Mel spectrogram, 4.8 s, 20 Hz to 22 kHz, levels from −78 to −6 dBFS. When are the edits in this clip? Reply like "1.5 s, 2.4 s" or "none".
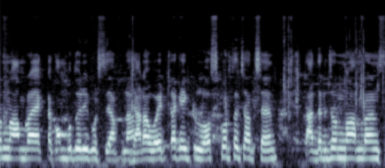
1.6 s

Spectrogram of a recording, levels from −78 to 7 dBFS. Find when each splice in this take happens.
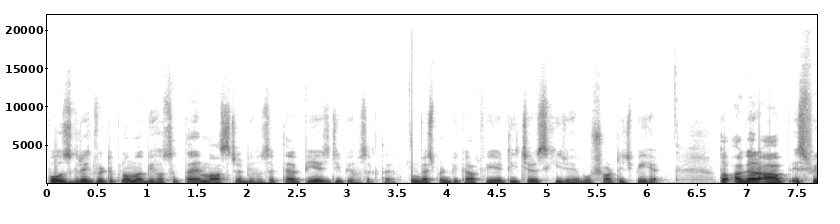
3.6 s

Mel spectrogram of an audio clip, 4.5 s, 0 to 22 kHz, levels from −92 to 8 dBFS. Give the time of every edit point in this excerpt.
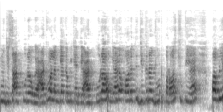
2.4 s

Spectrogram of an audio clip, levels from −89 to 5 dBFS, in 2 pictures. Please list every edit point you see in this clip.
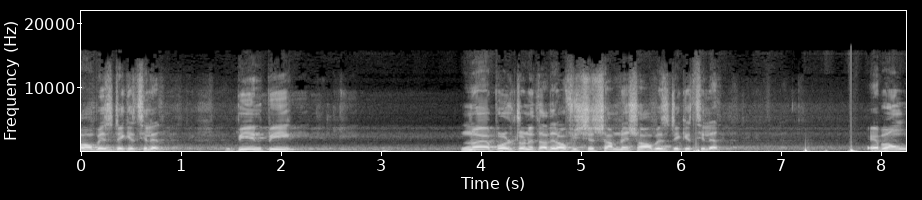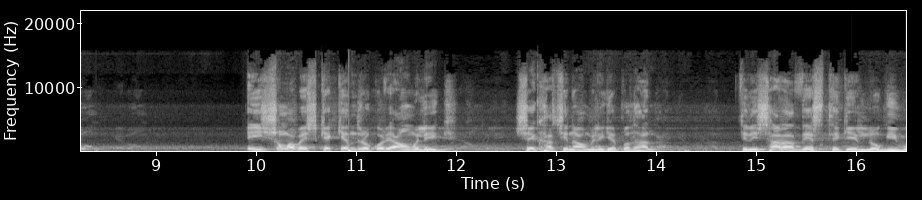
none

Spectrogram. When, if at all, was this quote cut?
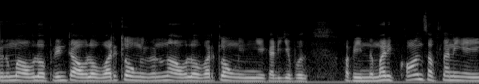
none

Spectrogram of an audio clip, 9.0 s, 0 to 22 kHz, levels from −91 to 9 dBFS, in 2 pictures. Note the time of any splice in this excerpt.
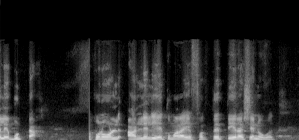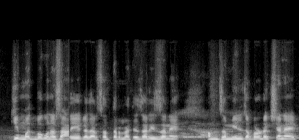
1.4 s, 5.5 s

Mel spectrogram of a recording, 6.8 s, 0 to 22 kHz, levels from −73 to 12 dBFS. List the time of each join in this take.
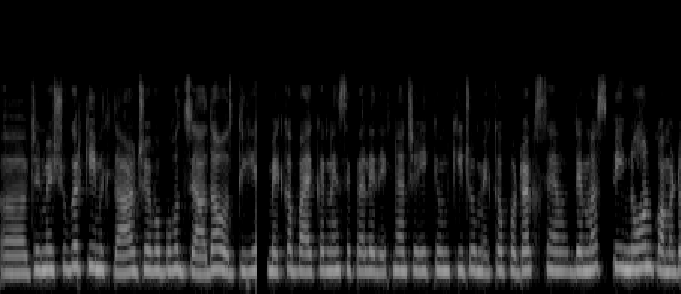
2.6 s

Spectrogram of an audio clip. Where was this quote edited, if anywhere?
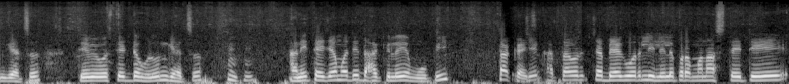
5.5 s

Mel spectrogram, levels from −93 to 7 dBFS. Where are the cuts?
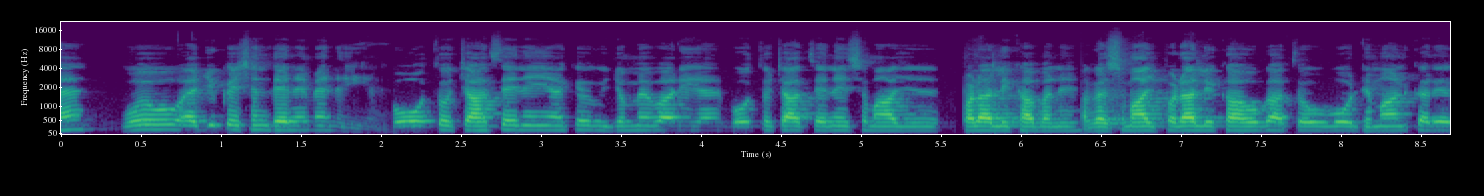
2.0 s, 5.4 s, 6.3 s

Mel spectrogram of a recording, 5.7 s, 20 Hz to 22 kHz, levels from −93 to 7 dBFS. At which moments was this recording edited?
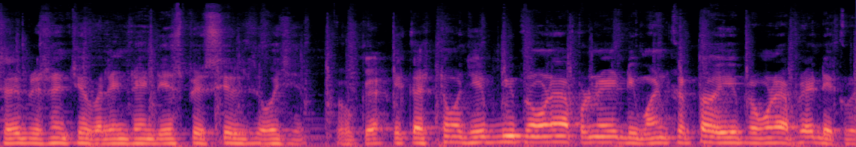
none

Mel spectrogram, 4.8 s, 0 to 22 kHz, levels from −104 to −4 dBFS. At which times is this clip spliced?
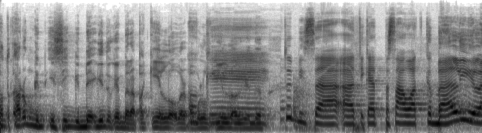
2.8 s

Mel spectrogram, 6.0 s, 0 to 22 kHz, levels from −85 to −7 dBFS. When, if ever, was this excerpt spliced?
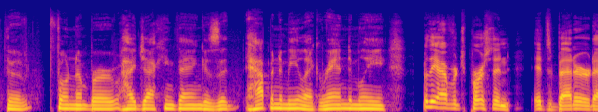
4.0 s

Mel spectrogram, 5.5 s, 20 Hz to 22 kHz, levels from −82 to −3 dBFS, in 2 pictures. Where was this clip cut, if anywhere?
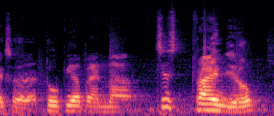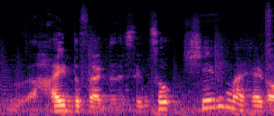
1.4 s, 4.6 s

